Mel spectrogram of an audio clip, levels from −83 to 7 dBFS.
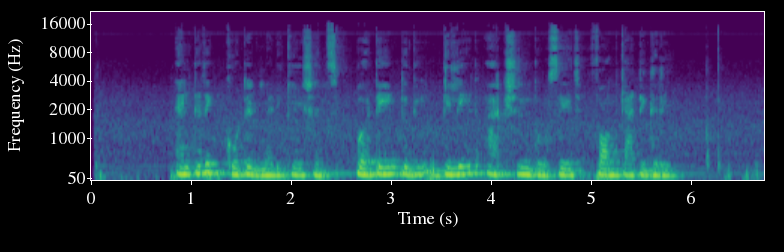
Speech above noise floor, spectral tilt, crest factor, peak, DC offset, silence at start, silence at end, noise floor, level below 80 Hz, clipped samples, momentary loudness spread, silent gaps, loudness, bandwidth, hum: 32 dB; -7 dB/octave; 12 dB; -2 dBFS; under 0.1%; 0.05 s; 0.15 s; -46 dBFS; -42 dBFS; under 0.1%; 5 LU; none; -16 LUFS; 14.5 kHz; none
